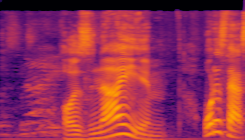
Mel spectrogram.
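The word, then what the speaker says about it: אוזניים: In plural, it's oznayim.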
